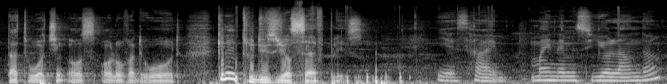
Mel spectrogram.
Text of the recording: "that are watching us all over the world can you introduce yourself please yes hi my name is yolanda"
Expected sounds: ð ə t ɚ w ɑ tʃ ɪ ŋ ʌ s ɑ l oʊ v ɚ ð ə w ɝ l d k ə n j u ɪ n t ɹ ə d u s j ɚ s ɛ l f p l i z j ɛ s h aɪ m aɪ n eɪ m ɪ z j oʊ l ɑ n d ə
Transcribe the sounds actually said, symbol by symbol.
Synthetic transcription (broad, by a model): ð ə t w ɑ tʃ ɪ ŋ ʌ s ɑ l oʊ v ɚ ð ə w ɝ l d k ə n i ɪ n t ɹ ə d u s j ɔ s ɛ l f p l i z j ɛ s h aɪ m aɪ n eɪ m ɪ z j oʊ l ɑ n d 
